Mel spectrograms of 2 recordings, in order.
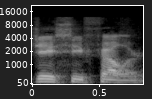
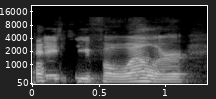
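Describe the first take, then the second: First: The surname's first vowel sounds like 'eh'. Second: The surname's first vowel sounds like 'oh'. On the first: The speaker calls it right. "It's J C Feller" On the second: The speaker calls it wrong. "I pronounce it J C Foeller"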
